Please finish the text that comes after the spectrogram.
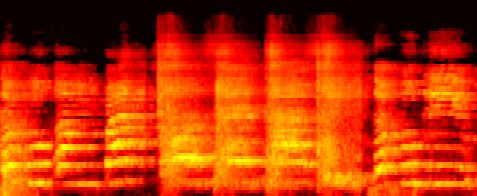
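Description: Schoolchildren in a fifth-grade classroom clap together in time, a run of loud rhythmic hand claps sitting among chanted singing voices.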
